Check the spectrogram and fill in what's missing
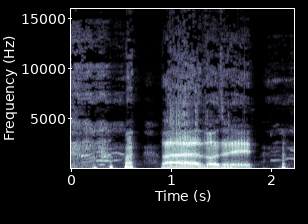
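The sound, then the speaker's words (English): A man's voice imitates a loud snore: one long, drawn-out groaning rumble after a few short grunting sounds, fairly loud, with a brief vocal sound at the end. “The merchant kobold gives him a gentle poke, and he just sort of turns over and starts snoring loudly.”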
